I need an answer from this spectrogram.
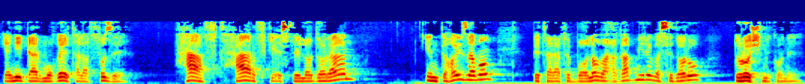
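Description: A man teaching Quran recitation, slowly and deliberately enunciating letter sounds for his students. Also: a little high, gravelly, darkish tone. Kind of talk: scripted instructional lesson. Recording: dull lo-fi broadcast audio.

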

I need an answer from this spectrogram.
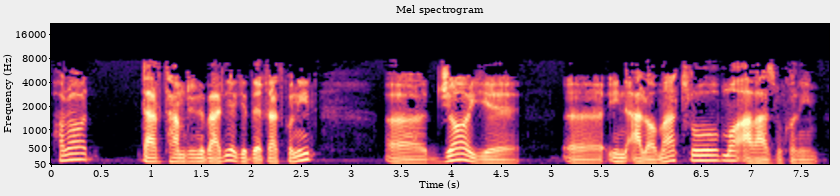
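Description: A low-voiced man leads a Quran reading class, patient and formally polite. He carefully says letter sounds aloud for his students to repeat. The recording is dull and lo-fi. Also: lively intonation. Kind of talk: classroom instruction.

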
